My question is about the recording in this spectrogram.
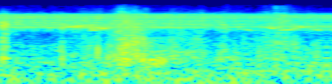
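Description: Steady high chirring of insects, with a couple of soft footsteps on grass.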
